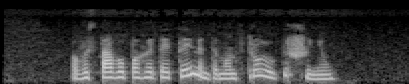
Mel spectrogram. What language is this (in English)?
Belarusian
